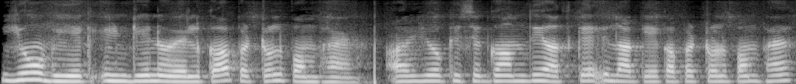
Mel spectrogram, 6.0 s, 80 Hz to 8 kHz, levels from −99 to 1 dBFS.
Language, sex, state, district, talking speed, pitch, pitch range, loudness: Hindi, female, Bihar, Saharsa, 190 wpm, 195 Hz, 185-200 Hz, -17 LUFS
